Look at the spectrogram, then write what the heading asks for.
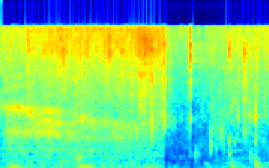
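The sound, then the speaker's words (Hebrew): Liquid pours steadily into a cup for about two seconds with a soft, rushing gurgle, then stops abruptly, leaving a few faint drips and light clicks. “זה למשל אפשר לתקן במים או בסודה או במיץ, אבל זה כבר פגום כי שתיתי ממנו, אז לתקן במים האלה אי אפשר, זה לקחת מים מהברז.”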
